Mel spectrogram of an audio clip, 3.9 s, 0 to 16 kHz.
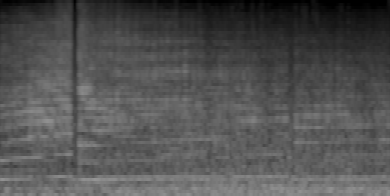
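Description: Two Kawasaki Ninja H2 supercharged motorcycles cruising on an Ohio road, a steady loud engine drone with a held tone and strong wind rush throughout, no pauses.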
